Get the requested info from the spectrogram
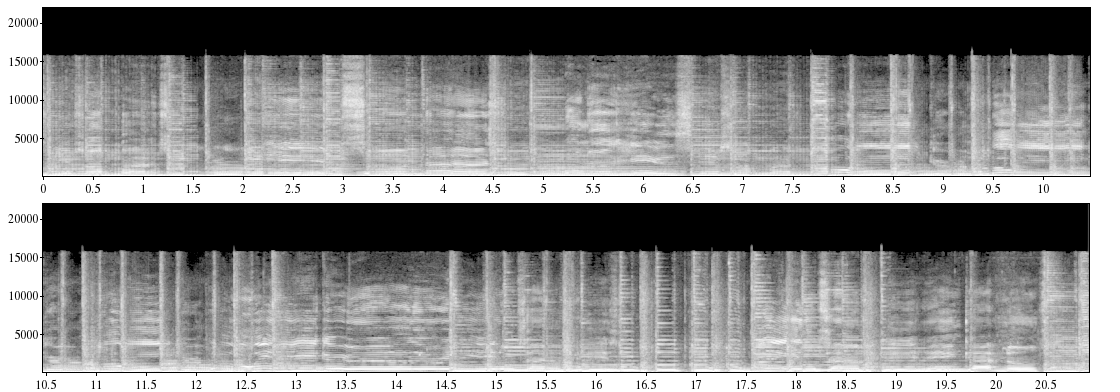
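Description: Acoustic guitar strummed in a steady rhythm, with a voice singing along at times without clear words.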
